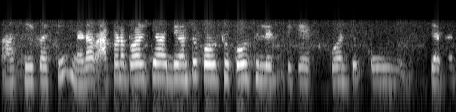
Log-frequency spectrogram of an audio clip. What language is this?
Odia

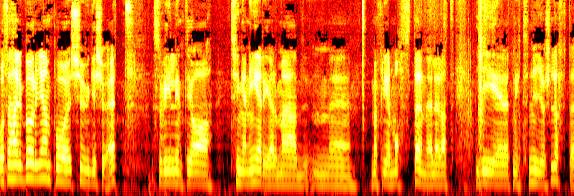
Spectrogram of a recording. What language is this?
Swedish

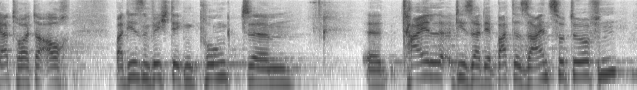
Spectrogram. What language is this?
German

